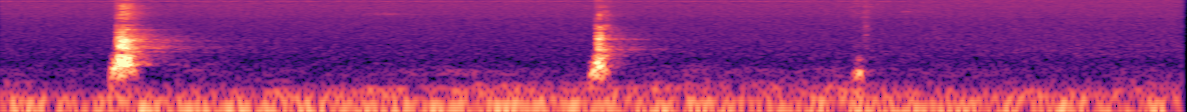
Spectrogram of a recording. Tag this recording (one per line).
barking-dog
dog
field-recording
nature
